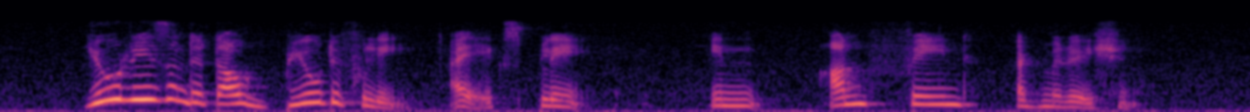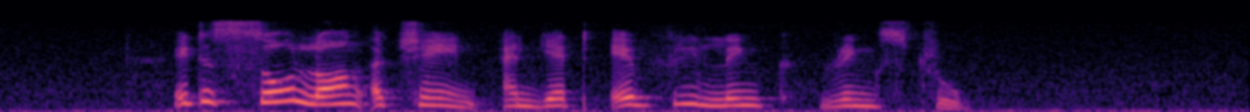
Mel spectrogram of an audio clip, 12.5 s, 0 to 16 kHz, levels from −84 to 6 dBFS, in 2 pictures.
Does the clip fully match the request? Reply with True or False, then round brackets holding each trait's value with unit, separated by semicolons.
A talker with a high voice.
True (250 Hz)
